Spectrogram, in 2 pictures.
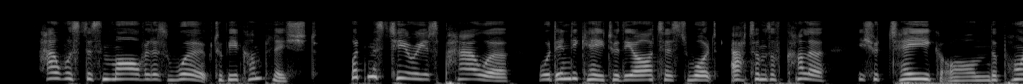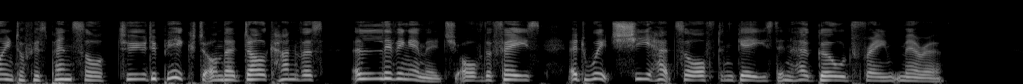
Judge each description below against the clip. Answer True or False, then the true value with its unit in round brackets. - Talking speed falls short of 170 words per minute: True (155 wpm)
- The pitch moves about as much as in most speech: True (3.5 semitones)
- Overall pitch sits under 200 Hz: False (220 Hz)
